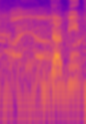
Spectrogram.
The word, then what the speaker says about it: David: David is how it's pronounced with the Russian accent. David Lied Bochadze.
